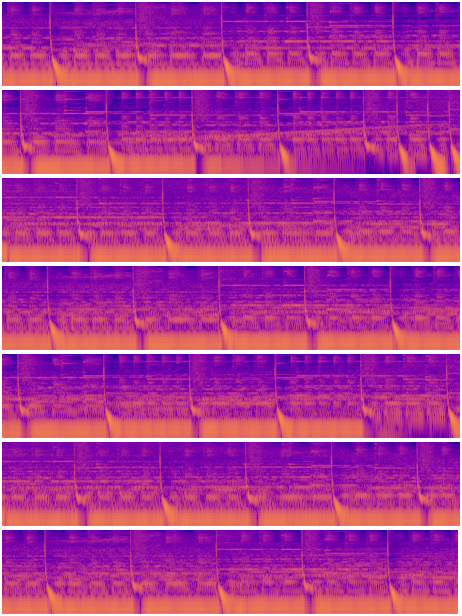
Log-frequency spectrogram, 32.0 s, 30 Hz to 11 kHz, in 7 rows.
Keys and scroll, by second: 4.5 v, 5.0 ctrl+[, 6.8 b, 7.8 ], 17.3 [, 23.4 v.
